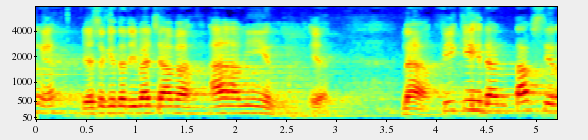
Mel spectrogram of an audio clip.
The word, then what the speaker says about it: amin: Bacanya gimana? A-nya panjang ya. Amin atau amin atau amin apa? Amin. Yang mana? Amin. Ya, jadi A-nya panjang, Mi-nya juga panjang.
